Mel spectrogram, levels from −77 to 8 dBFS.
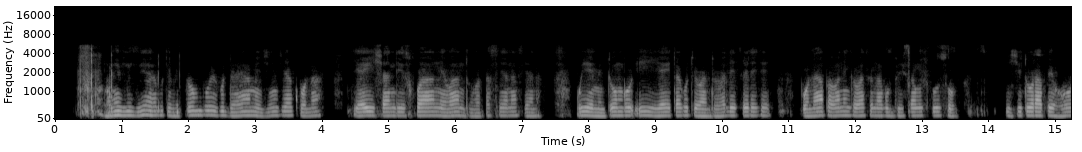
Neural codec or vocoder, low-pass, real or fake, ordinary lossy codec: autoencoder, 48 kHz, 128 numbers a frame, DAC-VAE, trained on Japanese speech; 5.4 kHz; fake; AAC, 24 kbps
